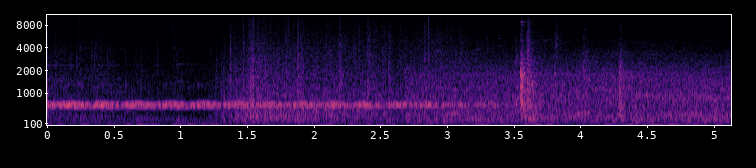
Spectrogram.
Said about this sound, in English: The pigeon whistle is the most characteristic sound of Beijing.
